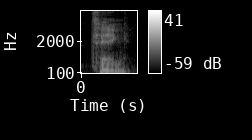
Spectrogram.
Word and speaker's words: Thind: His last name is spelled Thind, and I'm not sure, but I believe it's pronounced Ting.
